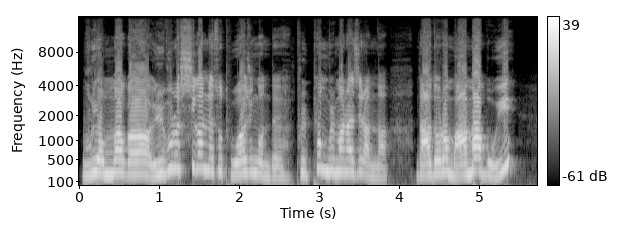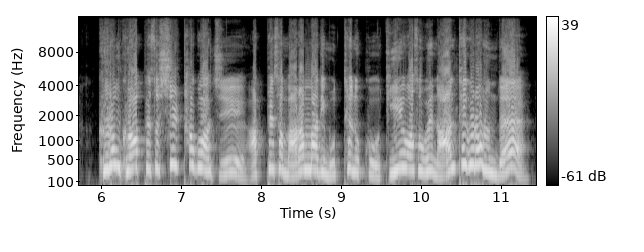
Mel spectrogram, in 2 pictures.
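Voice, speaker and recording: A woman's voice: fairly high pitch, lively intonation, normal speed, clear, resonant tone, lightly acted. A woman doing a touchy, hot-tempered young man. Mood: angry shouting. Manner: defensive, flaring into shouting. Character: young adult male fiancé, touchy, quick-tempered.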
